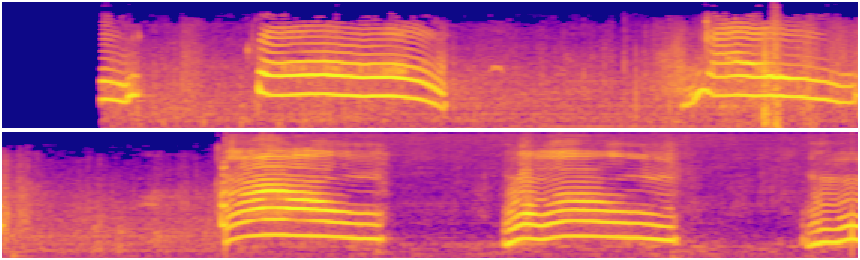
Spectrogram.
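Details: Domestic cat, its call likened to laughter, gives five loud, level meows, each about a second long with a short rise at the start. The meows are spaced by quiet pauses, with a faint thump midway.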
